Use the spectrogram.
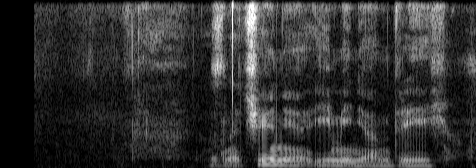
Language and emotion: Russian, sad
